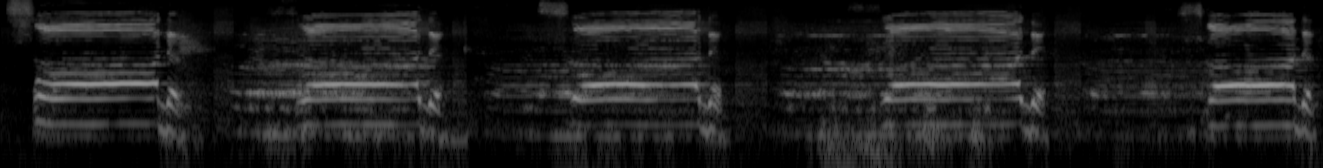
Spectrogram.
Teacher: مخرج کو غور سے دیکھ رہے ہیں، اوپر والے دو دانتوں نیچے والے دو دانتوں کے کنارے سے زبان کو لگاتے ہوئے، زبان کی نوک کو لگاتے ہوئے ادا کرنا ہے اور موٹا اس کو اوپر کو اٹھانا ہے. موٹا کر کے پر کر کے پڑھنا، لپس گول بھی نہیں ہونے دینے.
